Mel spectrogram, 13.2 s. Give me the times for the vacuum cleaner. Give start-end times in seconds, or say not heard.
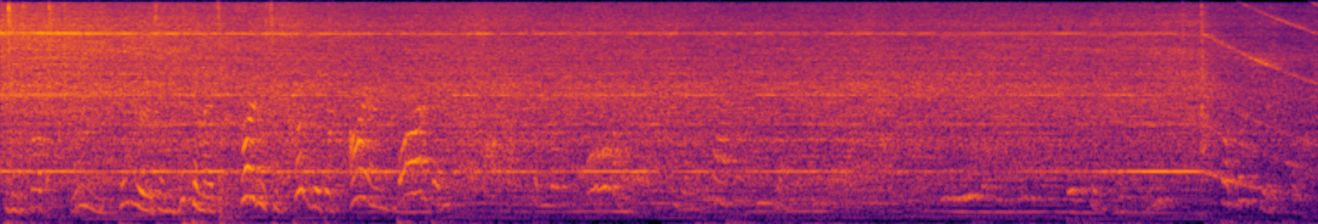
0.0-13.1.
